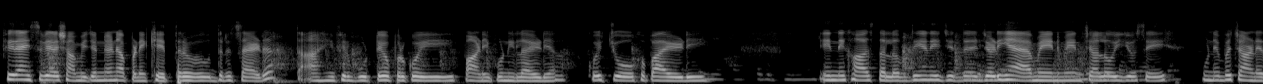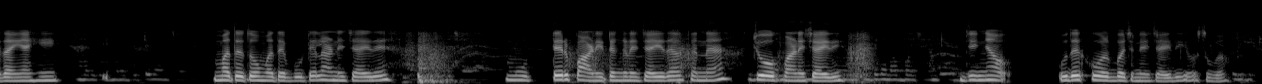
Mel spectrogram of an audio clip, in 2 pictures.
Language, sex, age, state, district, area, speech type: Dogri, female, 18-30, Jammu and Kashmir, Kathua, rural, spontaneous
